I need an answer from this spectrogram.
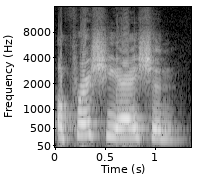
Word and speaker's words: appreciation: called the australist the the first syllable is unstressed so it's taking the australian syllable the second syllable pre is taking a partial stress or partial force called secondary stress the this the third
